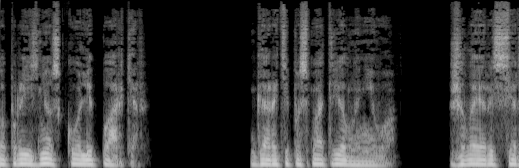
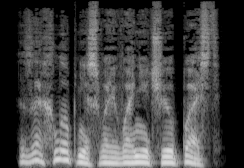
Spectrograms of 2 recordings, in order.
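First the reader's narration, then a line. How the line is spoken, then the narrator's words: Calm. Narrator (Russian): спокойно сказал МакВрайс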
